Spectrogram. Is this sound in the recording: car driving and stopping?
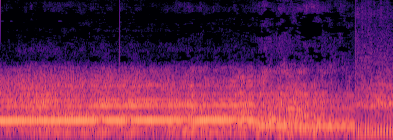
yes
